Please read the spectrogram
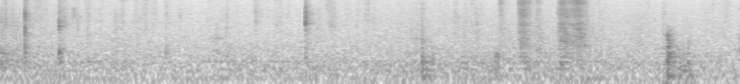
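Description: Faint rubbing and scuffing of hands shaping soft bread dough into small balls on a silicone baking mat, with a few brief scrapes and light taps, the loudest pair about five seconds in.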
